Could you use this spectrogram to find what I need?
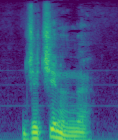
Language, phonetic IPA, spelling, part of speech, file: Polish, [d͡ʑɛ̇ˈt͡ɕĩnːɨ], dziecinny, adjective, Pl-dziecinny.ogg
